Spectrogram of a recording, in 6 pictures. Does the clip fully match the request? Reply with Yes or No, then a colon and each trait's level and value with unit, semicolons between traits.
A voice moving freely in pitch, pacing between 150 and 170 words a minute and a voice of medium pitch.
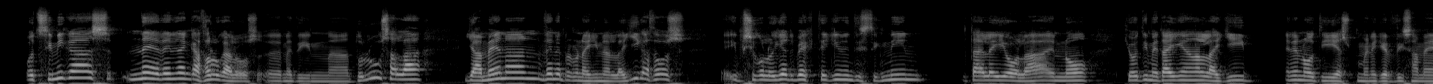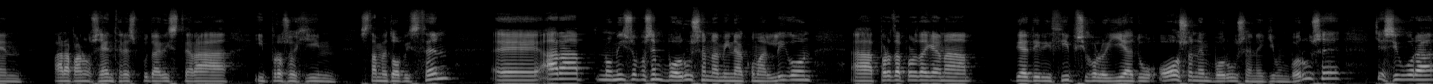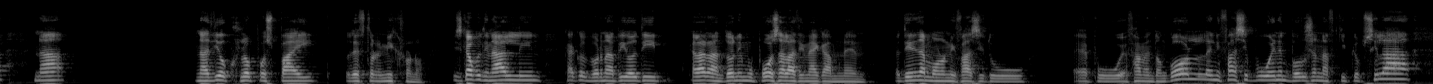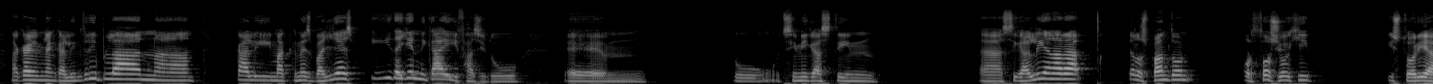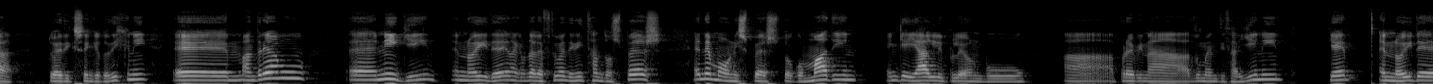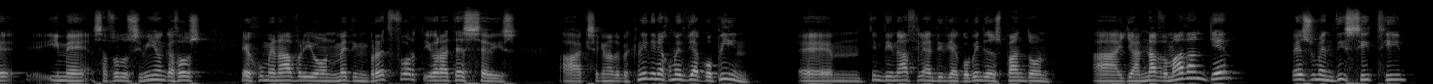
Yes: wide, 5.8 semitones; average, 155 wpm; medium, 180 Hz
